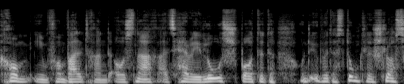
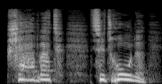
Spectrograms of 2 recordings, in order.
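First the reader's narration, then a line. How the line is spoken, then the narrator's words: Breathless gasp. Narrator (German): japste er ihm entgegen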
